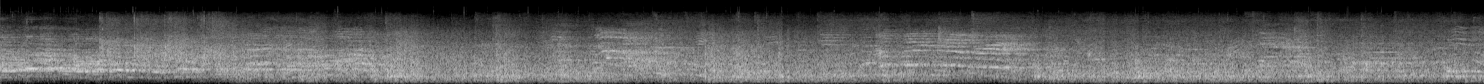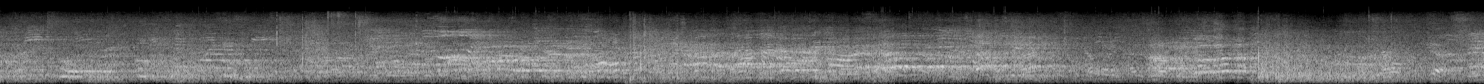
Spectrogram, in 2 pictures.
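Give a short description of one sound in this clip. A crowd of children and adults chatters and shouts in an echoing hall.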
